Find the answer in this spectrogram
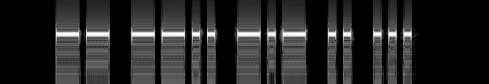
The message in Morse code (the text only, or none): MZKIS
